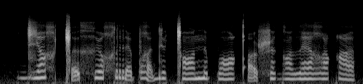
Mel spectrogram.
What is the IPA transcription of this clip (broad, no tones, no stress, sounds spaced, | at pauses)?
d͡ʑ ɐ χ ǁ ə̰ x ʉ χ r ɛ̰ p ʁ ɛ̰ d ʉ ǀ ɒ n ə p ɔ qʼ ɔ̰ ʂ ə ɡ ɒ ð ɛ ʁ ʉ q ɐ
